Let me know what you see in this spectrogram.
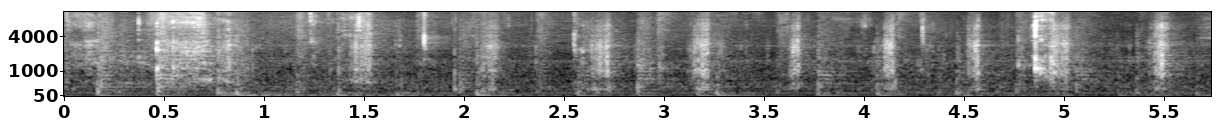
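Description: Raw onion being chewed: irregular crisp crunches, one after another.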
